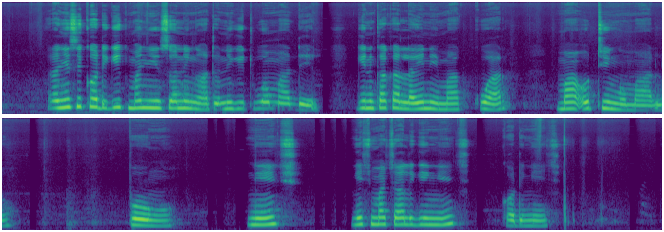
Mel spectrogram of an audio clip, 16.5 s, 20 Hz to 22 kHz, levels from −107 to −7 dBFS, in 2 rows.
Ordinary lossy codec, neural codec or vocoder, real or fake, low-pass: none; none; real; none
